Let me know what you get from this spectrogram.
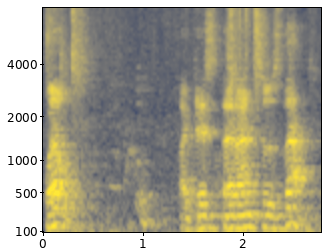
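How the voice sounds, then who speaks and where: A man's voice: mid-range voice, takes it slowly, distant mic, background noise, lightly acted. A man as a smug superhero in an echoey theatre. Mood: deadpan. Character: smug, righteous male superhero, cheerfully moralising. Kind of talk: live radio serial parody.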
